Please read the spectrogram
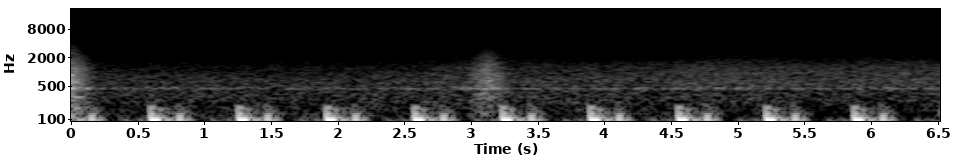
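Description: Slow, even heartbeat-style thumping, deep and muffled, about one and a half beats a second, over a faint steady hum. A soft whoosh swells at the start and again about three seconds in.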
